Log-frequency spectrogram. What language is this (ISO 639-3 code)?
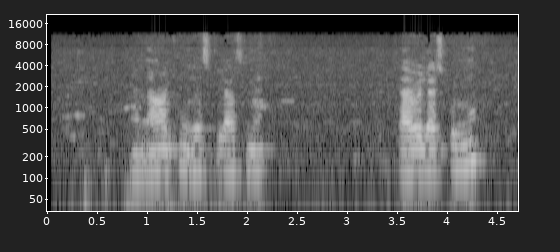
lrk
